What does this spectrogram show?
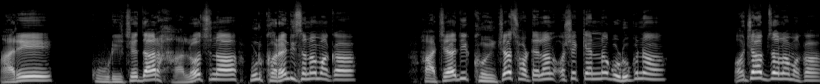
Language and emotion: Goan Konkani, surprised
